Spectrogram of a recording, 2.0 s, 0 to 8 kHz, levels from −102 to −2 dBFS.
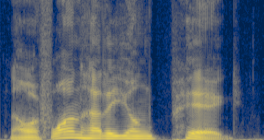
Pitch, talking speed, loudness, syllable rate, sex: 120 Hz, 210 wpm, -16 LUFS, 4.9 syllables/s, male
